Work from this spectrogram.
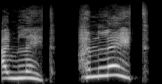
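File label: Female Draenei Play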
